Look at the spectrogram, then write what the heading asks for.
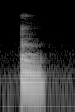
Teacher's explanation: she reduces the vowel to a schwa and drops the final consonant D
